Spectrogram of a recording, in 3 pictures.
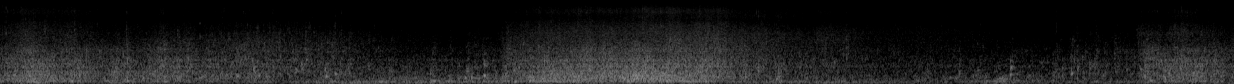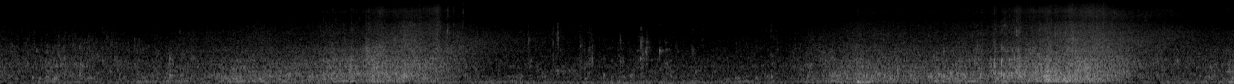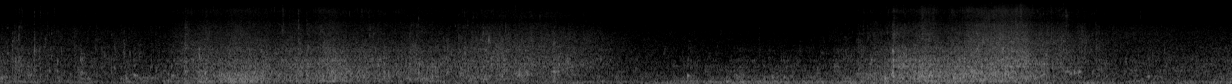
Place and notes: Jiayo, Ponso no Tao - Hiding in the rocks
Hiding in the rocks, In the beach, Sound of the waves
Zoom H2n MS +XY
